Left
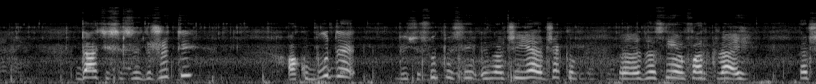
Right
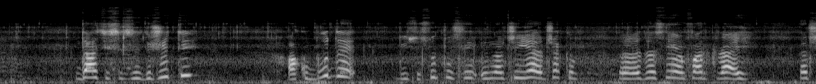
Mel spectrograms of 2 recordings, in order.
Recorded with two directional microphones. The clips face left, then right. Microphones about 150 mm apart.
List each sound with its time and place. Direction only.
0.7 s speech: 15° right (ahead or behind)
2.9 s speech: 5° right (ahead or behind)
